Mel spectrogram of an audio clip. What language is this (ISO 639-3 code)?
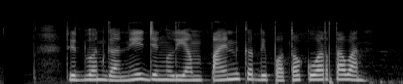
sun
